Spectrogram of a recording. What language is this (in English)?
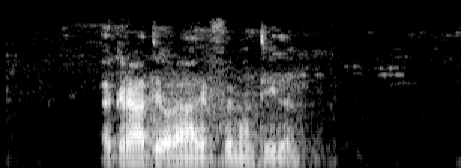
Portuguese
